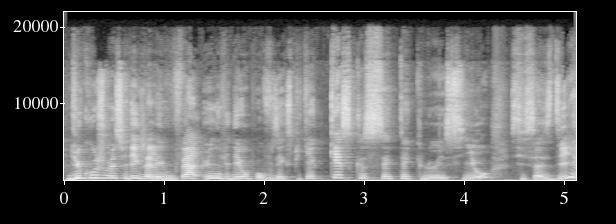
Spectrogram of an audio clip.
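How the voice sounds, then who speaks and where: Young woman, fairly high voice, casual chatty lesson, lots of fillers, trainer explaining basics. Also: darkish tone. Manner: chatty, many fillers like "du coup" and "bah". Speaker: online marketing trainer.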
